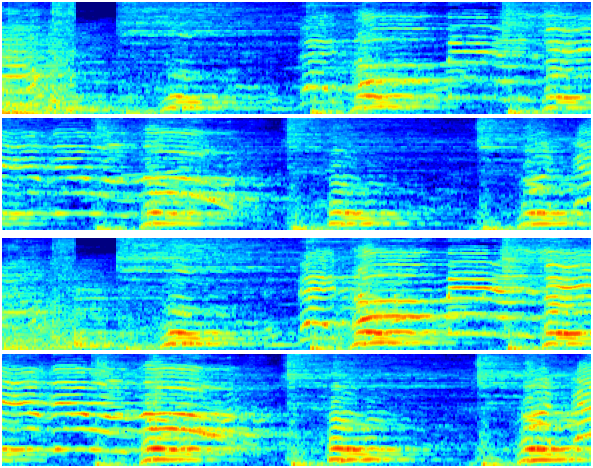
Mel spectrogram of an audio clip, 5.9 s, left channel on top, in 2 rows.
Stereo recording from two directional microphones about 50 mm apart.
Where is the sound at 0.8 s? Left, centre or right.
Right.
